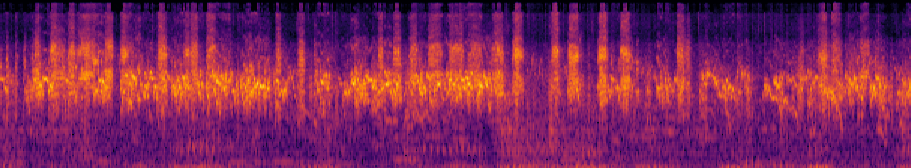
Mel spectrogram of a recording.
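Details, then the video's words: Budgerigars eating green food in the morning produce an unbroken stream of high twittering, chirps and harsh squawks from several birds, pulsing in short bursts. "Australian Budgies morning Eating Green Food"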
